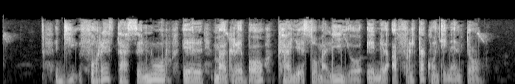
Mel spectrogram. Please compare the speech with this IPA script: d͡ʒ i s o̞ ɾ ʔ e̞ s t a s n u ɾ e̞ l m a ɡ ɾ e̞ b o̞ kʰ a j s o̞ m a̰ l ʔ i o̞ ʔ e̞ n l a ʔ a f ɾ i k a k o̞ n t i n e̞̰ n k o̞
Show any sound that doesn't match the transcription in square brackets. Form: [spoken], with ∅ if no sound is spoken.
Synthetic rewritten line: d͡ʒ i [f] o̞ ɾ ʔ e̞ s t a s n u ɾ e̞ l m a ɡ ɾ e̞ b o̞ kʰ a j s o̞ m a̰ l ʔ i o̞ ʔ e̞ n l a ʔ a f ɾ i k a k o̞ n t i n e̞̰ n [t] o̞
